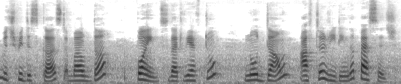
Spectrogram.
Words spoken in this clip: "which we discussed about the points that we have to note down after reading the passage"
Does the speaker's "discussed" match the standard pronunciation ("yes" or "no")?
yes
